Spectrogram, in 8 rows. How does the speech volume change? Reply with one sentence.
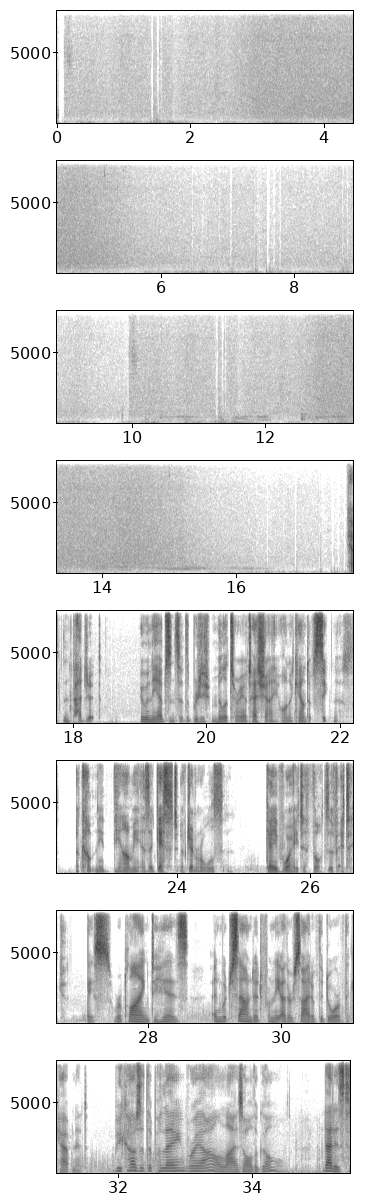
The loudness of the talking stays about the same.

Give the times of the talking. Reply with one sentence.
You can hear the talking from 17.6 to 35.4 s.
